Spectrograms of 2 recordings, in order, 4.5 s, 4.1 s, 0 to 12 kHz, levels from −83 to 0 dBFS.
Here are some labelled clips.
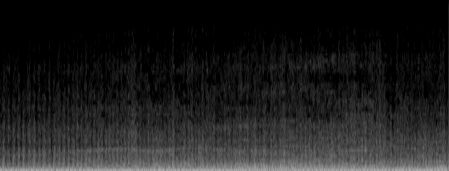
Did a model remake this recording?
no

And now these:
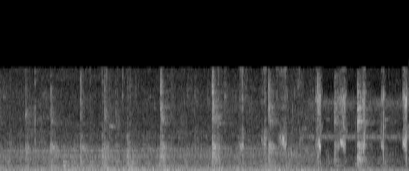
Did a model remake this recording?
no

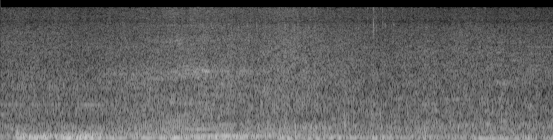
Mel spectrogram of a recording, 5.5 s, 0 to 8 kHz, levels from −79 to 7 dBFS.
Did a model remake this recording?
no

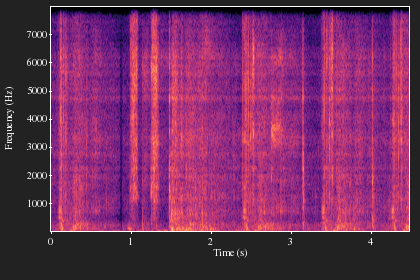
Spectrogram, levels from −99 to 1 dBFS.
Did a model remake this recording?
yes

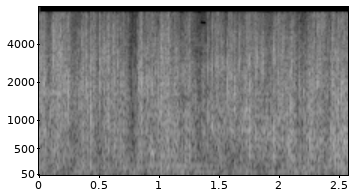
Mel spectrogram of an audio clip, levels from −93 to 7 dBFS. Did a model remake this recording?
no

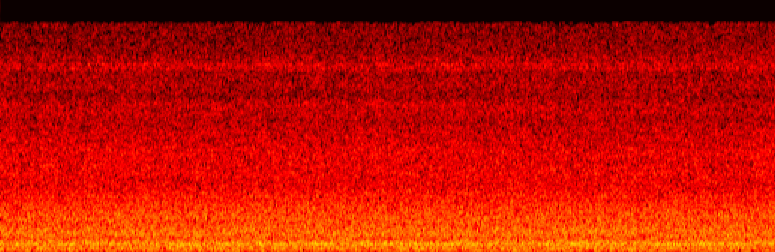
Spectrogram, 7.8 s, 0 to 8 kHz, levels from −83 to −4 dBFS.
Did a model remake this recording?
no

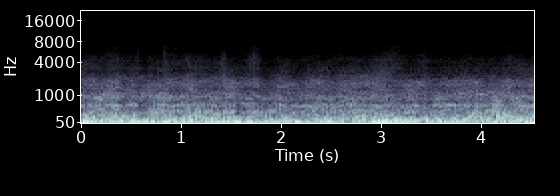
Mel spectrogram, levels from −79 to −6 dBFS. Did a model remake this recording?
yes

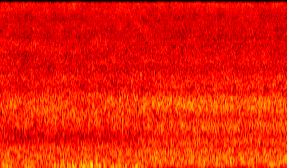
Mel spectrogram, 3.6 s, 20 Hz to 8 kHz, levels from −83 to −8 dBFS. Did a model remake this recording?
yes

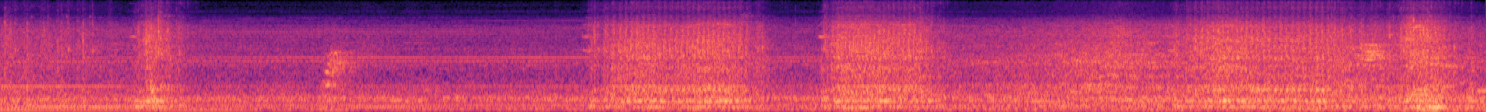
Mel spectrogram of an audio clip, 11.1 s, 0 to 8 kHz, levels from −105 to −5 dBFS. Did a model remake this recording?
no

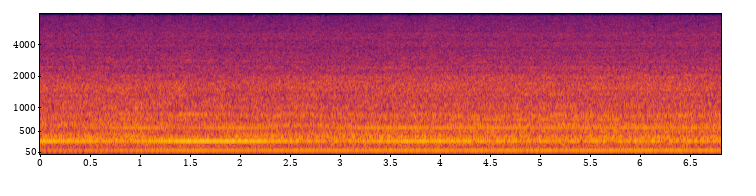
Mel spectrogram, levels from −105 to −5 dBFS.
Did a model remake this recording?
no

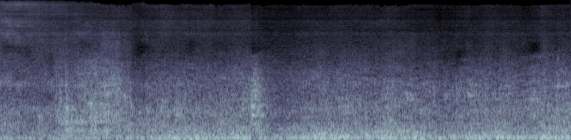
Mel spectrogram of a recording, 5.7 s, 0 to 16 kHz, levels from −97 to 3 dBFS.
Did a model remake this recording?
yes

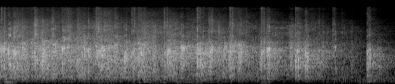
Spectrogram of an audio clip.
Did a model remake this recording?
yes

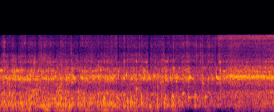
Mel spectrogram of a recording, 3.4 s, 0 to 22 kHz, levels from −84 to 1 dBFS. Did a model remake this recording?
yes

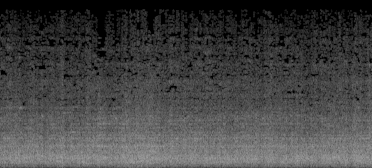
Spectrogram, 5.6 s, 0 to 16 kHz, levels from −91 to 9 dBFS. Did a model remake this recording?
no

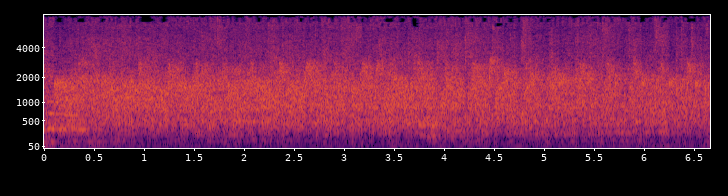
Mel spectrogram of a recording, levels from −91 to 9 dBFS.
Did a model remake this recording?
no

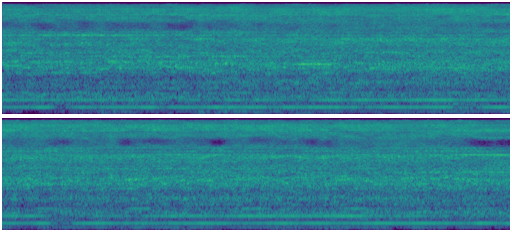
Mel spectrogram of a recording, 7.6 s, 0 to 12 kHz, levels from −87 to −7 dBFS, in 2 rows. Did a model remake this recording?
yes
